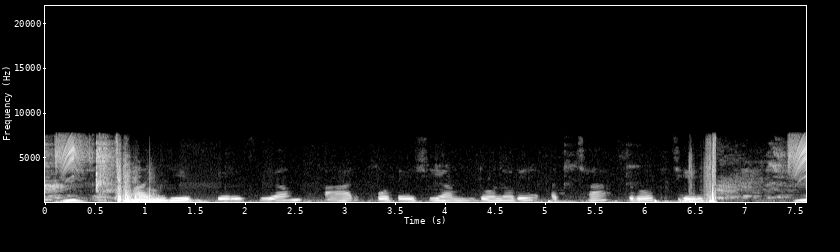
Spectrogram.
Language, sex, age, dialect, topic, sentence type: Magahi, female, 18-24, Northeastern/Surjapuri, agriculture, statement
